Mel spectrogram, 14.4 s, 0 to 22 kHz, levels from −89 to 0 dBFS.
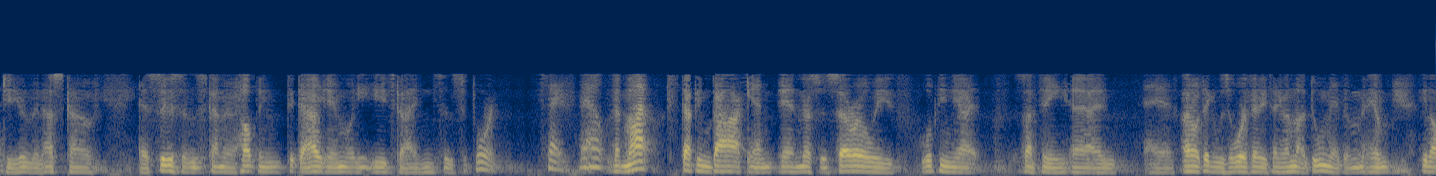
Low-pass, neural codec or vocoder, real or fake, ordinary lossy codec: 7.2 kHz; codec, 16 kHz, 0.5 kbps, FreqCodec, larger model; fake; AAC, 16 kbps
